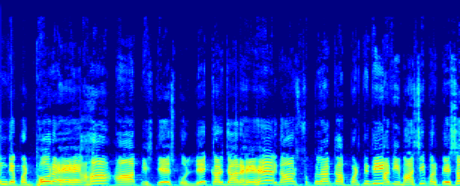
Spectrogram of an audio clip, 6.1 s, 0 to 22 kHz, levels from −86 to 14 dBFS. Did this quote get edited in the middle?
yes; 3 cuts; at 1.1 s, 3.7 s, 5.1 s

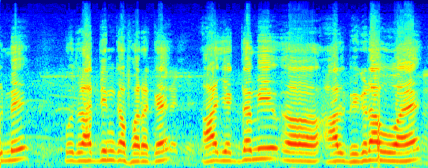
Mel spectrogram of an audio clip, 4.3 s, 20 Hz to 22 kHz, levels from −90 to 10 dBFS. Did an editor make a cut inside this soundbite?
no; 0 cuts

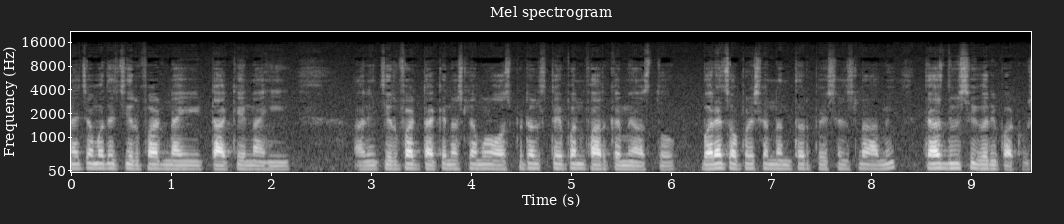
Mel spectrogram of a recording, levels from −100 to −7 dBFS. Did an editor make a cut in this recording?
no; 0 cuts

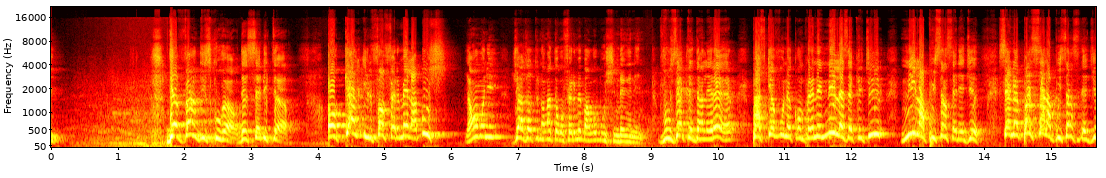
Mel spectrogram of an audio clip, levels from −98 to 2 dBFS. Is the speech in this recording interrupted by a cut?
yes; 1 cut; at 9.0 s

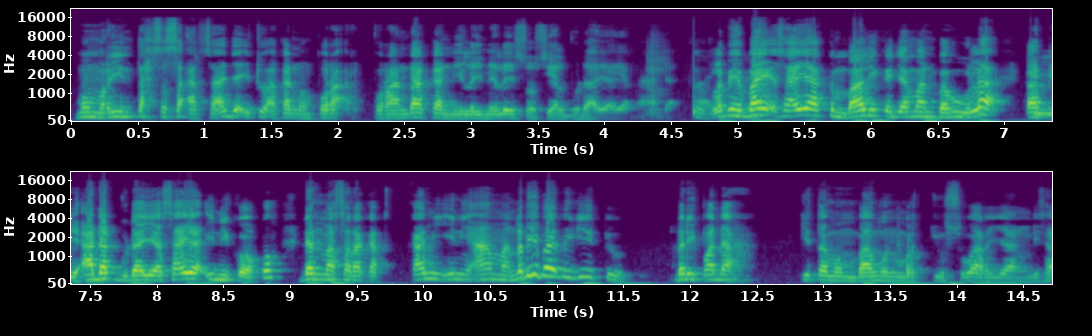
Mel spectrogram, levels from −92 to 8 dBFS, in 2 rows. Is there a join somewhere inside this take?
yes; 1 cut; at 4.7 s

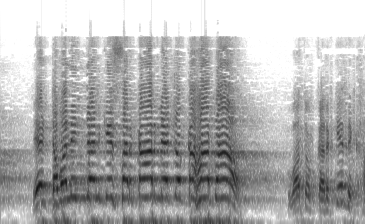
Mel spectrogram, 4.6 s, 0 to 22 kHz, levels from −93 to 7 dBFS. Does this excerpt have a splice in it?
no; 0 cuts

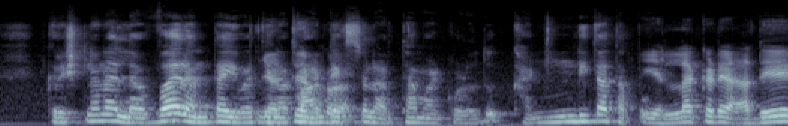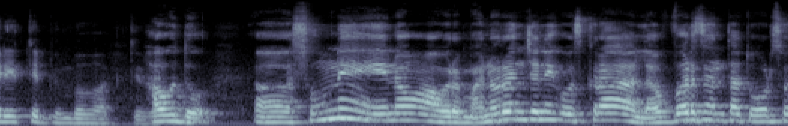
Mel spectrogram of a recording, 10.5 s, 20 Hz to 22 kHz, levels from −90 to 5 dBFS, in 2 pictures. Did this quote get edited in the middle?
no; 0 cuts

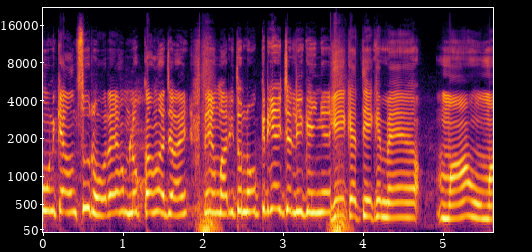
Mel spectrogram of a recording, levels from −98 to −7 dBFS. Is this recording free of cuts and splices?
no; 2 cuts; at 2.0 s, 3.6 s

